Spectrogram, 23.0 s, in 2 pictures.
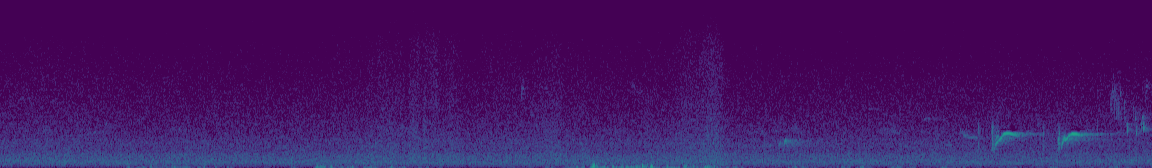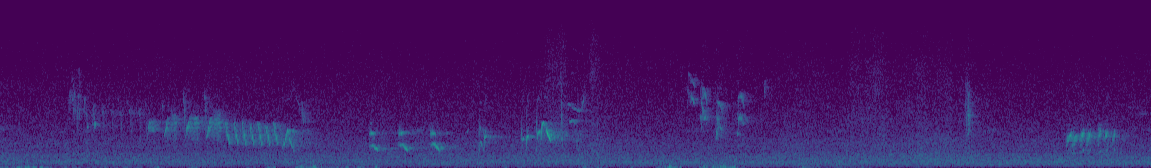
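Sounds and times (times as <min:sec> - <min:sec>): faint outdoor hiss: 0:00.0 - 0:23.0
songbirds singing: 0:07.5 - 0:08.1, 0:08.8 - 0:17.5, 0:18.4 - 0:20.0, 0:21.1 - 0:23.0.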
